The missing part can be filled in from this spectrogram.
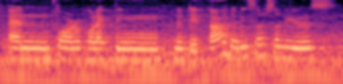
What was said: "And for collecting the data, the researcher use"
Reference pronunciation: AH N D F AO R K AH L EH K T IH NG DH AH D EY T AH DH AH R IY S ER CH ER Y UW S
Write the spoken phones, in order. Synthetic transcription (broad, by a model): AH N F AO R K AH L EH K T IH NG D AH D EY T AH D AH R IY S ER S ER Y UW S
